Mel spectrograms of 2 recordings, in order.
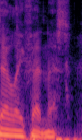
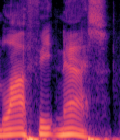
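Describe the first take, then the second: First: LA is spelled out as two letters. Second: LA is said as the single word 'la'. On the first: The name is an abbreviation. The speaker calls it right. "that's L A Fitness" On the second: The gym is taken to be Spanish. The speaker calls it wrong. "that Spanish gym"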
